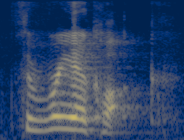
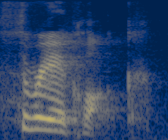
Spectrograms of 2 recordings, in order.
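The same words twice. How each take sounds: First: The two words run smoothly together as one. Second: The same.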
